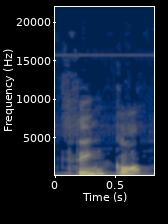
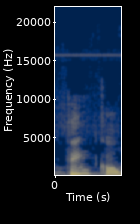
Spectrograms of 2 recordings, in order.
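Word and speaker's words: cinco: we would hear saying thinko like in Spain they would say thinko with a th sound and cinko in other countries and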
